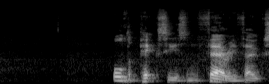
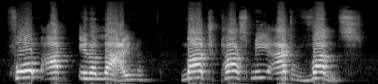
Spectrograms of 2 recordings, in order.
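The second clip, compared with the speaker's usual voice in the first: put-on high, loud furious old dame; fierce loud snap; 14 semitones higher, 10 dB louder than usual. A narrator's reading. Cross dame catching naughty pixies, fierce and loud. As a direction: snap it out to scare the room. Angry dame orders the class.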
